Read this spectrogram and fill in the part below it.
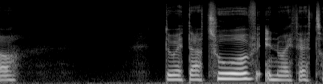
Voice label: "twf", Welsh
